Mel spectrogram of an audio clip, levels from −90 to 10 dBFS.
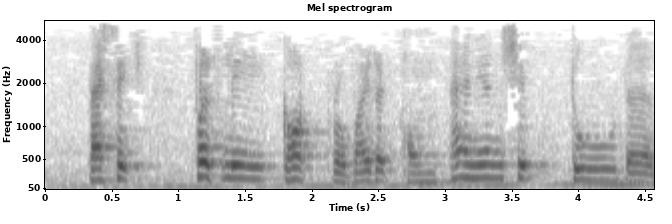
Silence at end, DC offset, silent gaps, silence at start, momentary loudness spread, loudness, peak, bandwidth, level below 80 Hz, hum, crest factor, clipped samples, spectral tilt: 0 s; under 0.1%; none; 0.1 s; 8 LU; -31 LUFS; -12 dBFS; 5.4 kHz; -56 dBFS; none; 18 dB; under 0.1%; -9 dB/octave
